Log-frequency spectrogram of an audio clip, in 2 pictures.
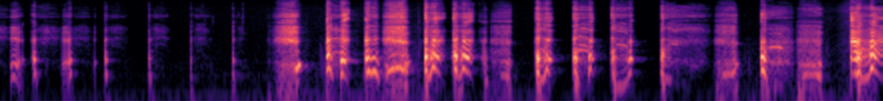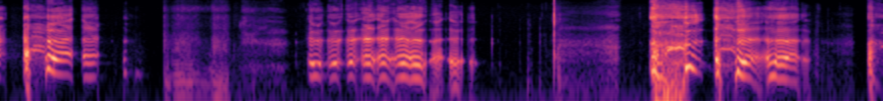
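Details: Repeated short coughs mixed with bursts of laughter, gasps and throat clearing in a quiet room; playful coughing.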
